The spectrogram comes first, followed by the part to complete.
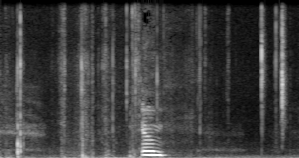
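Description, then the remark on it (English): Irregular crackling and rustling as wax paper is smoothed out, with scattered sharp crinkles and a brief voiced sound partway through. “Uncrinkle the wax paper.”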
